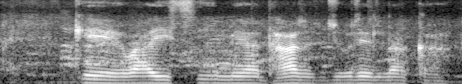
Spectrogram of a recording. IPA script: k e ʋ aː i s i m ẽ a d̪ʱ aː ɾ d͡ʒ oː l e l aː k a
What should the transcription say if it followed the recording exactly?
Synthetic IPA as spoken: k e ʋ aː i s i m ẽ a d̪ʱ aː ɾ d͡ʒ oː ɾ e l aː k a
